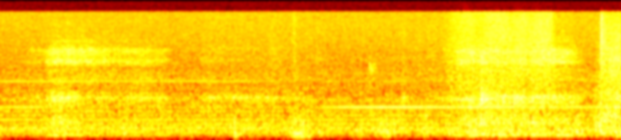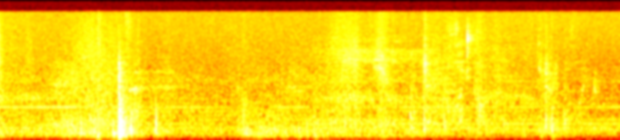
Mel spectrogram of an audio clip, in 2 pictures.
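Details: Person sleeping, light snoring: soft, noisy sleep breathing with a sharp snort partway through, in a quiet room.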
